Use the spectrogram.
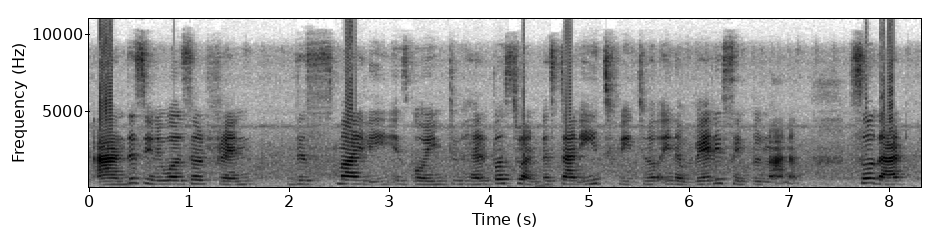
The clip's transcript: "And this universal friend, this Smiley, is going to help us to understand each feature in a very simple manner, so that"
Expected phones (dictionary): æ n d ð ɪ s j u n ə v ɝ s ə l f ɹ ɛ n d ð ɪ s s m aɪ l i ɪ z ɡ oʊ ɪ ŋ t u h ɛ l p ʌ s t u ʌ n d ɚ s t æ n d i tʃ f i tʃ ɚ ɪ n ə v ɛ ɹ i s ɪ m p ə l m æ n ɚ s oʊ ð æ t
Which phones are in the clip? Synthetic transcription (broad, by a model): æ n d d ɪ s j u n ə v ɝ s ə l f ɹ ɛ n d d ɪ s s m aɪ l i ɪ z ɡ oʊ ɪ ŋ t u h ɛ l p ʌ s t u ʌ n d ɚ s t æ n d i tʃ f i tʃ ɚ ɪ n ə v ɛ ɹ i s ɪ m p ə l m æ n ɚ s oʊ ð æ t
